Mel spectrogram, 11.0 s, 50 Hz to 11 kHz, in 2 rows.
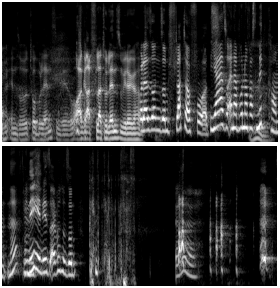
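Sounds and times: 
speech: 0.0 - 8.1, 9.0 - 9.5
short choppy vocal bursts: 4.9 - 5.6, 7.3 - 8.2
voice imitating a burp: 4.9 - 5.6
voiced grunt: 5.0 - 5.6.

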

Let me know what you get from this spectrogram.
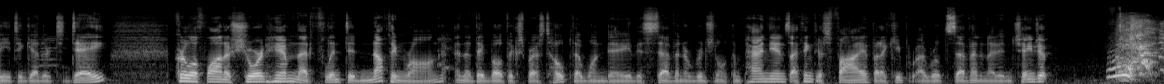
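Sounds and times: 
speech: 0.0 - 11.4
sneeze: 11.1 - 11.6.

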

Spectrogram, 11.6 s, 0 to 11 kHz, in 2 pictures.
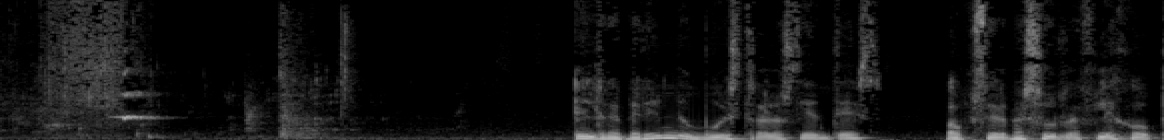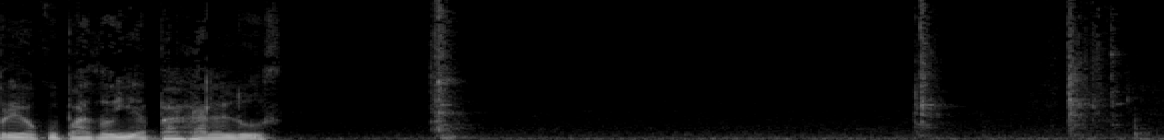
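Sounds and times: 
person spitting into a bathroom sink after brushing teeth: 0.0 - 1.8
speech: 2.9 - 7.3.

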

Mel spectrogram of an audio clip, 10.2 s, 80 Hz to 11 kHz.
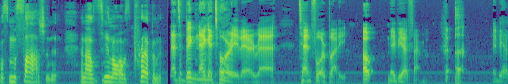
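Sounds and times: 
speech: 0.0 - 10.1
burp: 8.8 - 9.4.

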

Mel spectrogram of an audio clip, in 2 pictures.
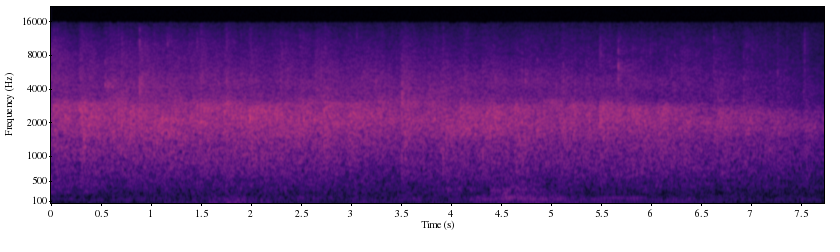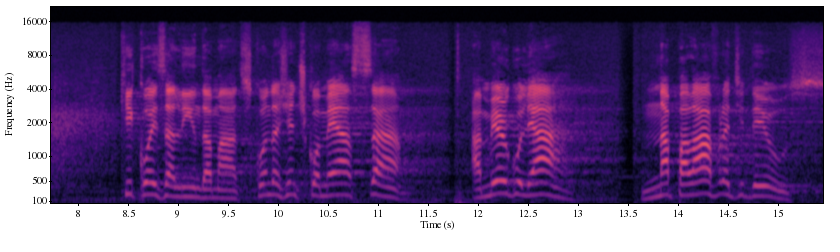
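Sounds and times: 
large crowd applauding: 0.0 - 8.4
speech: 8.4 - 13.0, 13.6 - 15.4.

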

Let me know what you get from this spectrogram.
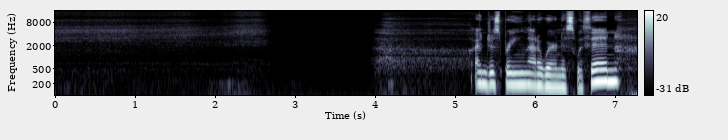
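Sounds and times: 
deep breath in and out during guided relaxation: 0.0 - 5.5, 7.0 - 7.2
speech: 5.2 - 7.2.

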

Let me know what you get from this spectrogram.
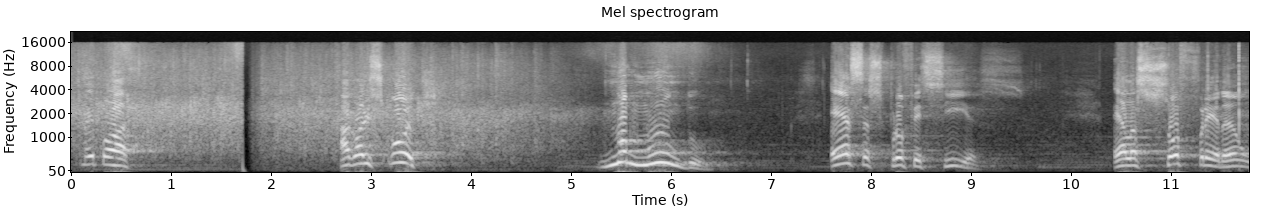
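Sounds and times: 
large crowd applauding: 0.0 - 5.2
speech: 0.1 - 0.7, 2.7 - 3.7, 5.3 - 6.4, 7.6 - 9.2, 10.4 - 11.7.

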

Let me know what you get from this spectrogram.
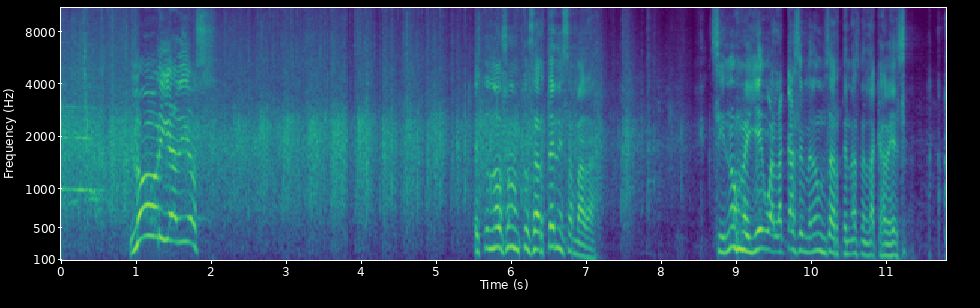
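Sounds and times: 
audience applauding: 0.0 - 8.5
speech: 0.9 - 2.1, 5.5 - 7.2, 8.8 - 11.4.

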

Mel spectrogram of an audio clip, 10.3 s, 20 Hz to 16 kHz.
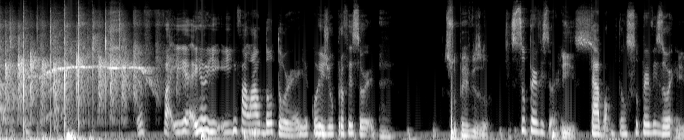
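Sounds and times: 
scattered clapping from a small group: 0.0 - 3.0
speech: 2.1 - 6.0, 6.7 - 10.2.

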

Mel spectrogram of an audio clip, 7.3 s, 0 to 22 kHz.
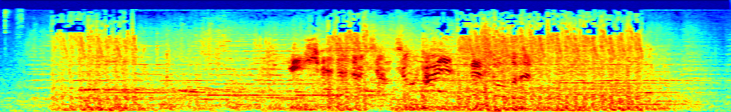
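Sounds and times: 
third-person shooter video game gunfire: 0.4 - 2.0, 3.2 - 6.7
crashing explosions in third-person shooter video game: 0.4 - 6.9.

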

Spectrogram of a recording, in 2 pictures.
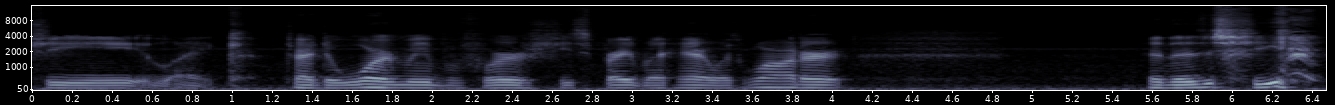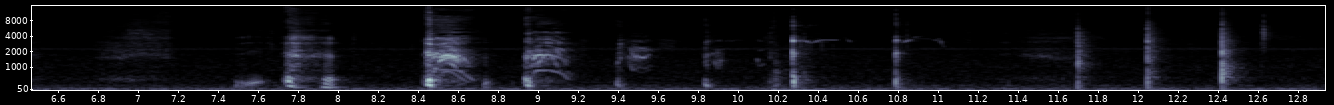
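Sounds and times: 
speech: 0.0 - 4.2, 5.6 - 6.5, 7.5 - 9.1
person with a week-long cough coughing: 6.2 - 6.5, 7.6 - 11.0
throat clearing: 7.6 - 11.0.

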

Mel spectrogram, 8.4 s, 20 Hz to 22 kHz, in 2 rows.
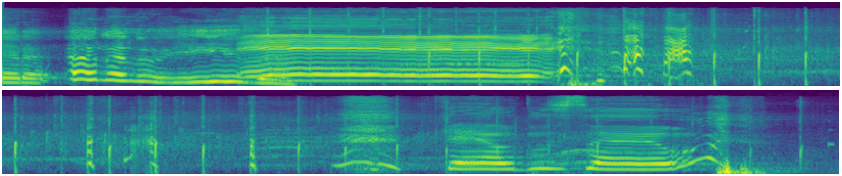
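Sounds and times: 
speech: 0.0 - 3.2, 6.4 - 7.9
high drawn-out vocal tone: 1.2 - 2.4
small group clapping: 1.2 - 8.3
laughter: 2.5 - 3.7.

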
